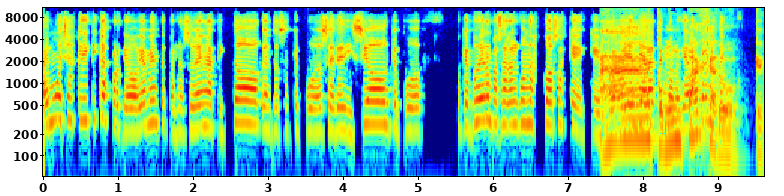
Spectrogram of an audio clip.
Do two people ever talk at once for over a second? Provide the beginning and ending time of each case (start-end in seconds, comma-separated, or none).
7.4-9.1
